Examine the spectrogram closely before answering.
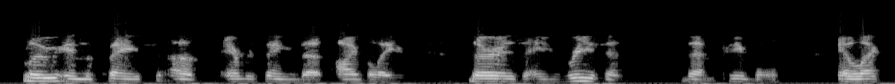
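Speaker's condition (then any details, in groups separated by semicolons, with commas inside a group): ALS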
